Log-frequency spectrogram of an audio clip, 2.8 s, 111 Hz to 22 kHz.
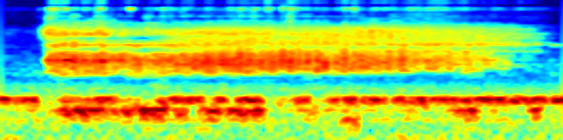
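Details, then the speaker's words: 1951 Studebaker Champion (GM 2.8L V6 swap) wheel hub after cleaning, spun by hand: smooth, even whirring hiss with no grinding, clicking or roughness; the bearing spins very easily and sounds healthy. "It's just spinning very easily. I think huge improvement."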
